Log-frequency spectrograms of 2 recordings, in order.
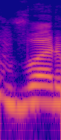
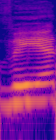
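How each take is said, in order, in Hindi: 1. इस शब्द में छोटी 'er' स्वर ध्वनि है। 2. यह शब्द 'air' जैसा तुकांत है, जैसे 'where'। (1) "ये वर बोला जाता है" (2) "जो बिल्कुल गलत प्रोनाउंसिएशन है"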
